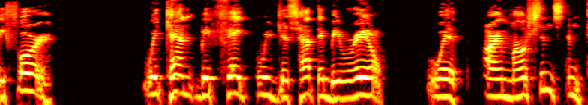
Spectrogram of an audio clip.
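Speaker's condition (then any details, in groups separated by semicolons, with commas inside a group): Cerebral palsy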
